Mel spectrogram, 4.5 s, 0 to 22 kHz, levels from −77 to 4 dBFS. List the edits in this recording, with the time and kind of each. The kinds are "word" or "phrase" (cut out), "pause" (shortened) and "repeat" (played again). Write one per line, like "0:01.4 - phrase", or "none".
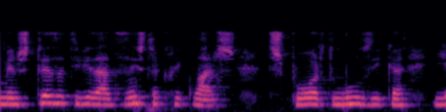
none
